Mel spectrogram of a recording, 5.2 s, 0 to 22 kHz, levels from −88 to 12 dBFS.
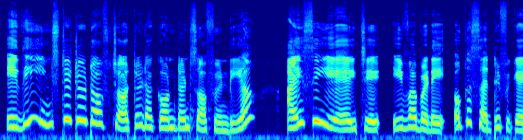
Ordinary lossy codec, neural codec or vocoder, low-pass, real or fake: none; none; none; real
